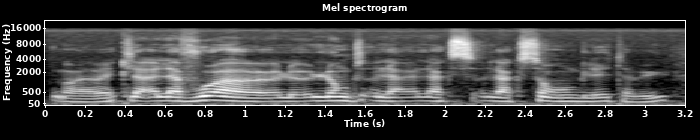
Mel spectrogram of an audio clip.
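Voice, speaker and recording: A man's voice: mid-range voice, fairly even intonation, a little fast. A man chatting casually through a behind-the-scenes commentary on his own fan film, self-amused and full of hesitations.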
